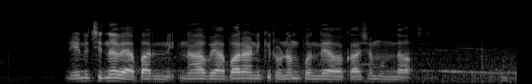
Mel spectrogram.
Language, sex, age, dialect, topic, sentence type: Telugu, male, 18-24, Telangana, banking, question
